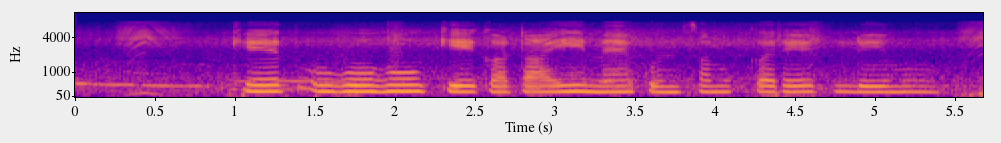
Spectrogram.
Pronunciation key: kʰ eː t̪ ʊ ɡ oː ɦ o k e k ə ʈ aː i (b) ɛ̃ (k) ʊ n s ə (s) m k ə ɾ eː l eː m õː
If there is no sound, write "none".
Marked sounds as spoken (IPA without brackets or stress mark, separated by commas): m, k, none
